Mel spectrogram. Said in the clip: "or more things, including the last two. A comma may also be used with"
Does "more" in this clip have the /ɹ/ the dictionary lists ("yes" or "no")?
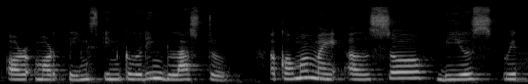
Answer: yes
